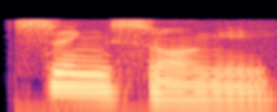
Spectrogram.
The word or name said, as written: singsongy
